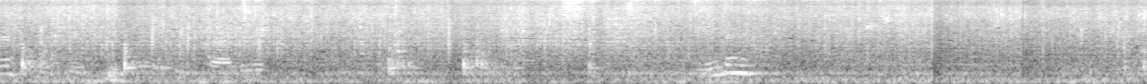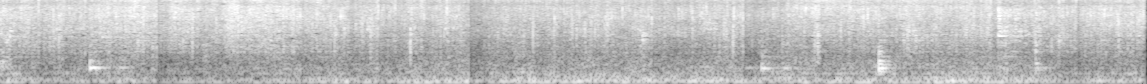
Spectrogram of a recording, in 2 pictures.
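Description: Garlic and vegetables sizzling as they sauté in hot oil in a pan, stirred with a utensil that scrapes and knocks against the pan now and then.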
